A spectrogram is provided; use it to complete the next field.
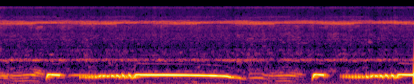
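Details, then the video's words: Spotted dove duet lure recording used to draw in doves: trembling low coos that settle into long flat tones falling at their close, separated by short abrupt notes, repeated twice. "Duet masteran pancingan burung puter pelung.model suara juara dan Derkuku"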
